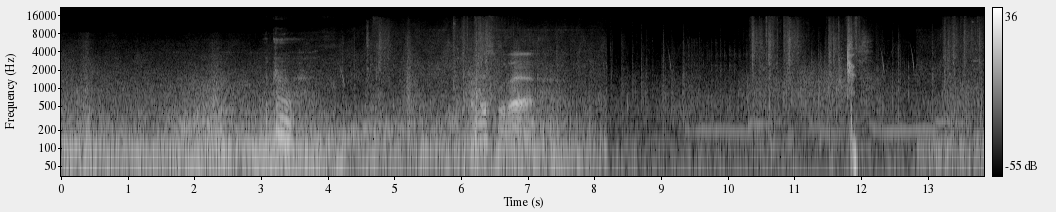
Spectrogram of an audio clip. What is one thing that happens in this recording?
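Heavy boots thud on a hard floor.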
